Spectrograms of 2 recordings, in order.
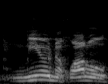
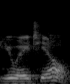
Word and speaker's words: Neo-Nahuatl: Neo-Nahuatl, just like it sounds. Neo-Nahuatl. Just like Quetzalcoatl.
